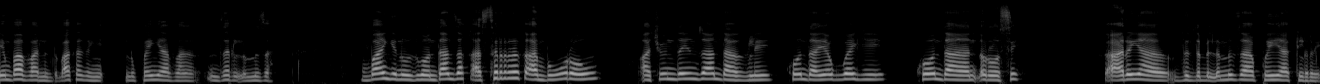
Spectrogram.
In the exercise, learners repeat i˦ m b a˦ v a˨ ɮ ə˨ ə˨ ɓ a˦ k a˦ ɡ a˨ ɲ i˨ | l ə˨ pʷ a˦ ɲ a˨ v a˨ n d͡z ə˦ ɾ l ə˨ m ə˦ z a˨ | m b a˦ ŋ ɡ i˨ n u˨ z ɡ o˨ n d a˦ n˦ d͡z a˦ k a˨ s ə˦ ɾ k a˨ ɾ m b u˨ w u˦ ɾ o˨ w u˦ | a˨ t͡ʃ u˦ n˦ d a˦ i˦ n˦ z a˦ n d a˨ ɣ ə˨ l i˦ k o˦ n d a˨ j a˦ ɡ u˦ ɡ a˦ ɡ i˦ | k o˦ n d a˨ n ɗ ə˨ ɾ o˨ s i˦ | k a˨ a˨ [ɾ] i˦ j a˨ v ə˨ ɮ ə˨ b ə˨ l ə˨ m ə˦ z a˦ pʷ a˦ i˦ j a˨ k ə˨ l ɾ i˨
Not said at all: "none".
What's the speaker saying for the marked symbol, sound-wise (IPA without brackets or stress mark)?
ɾ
